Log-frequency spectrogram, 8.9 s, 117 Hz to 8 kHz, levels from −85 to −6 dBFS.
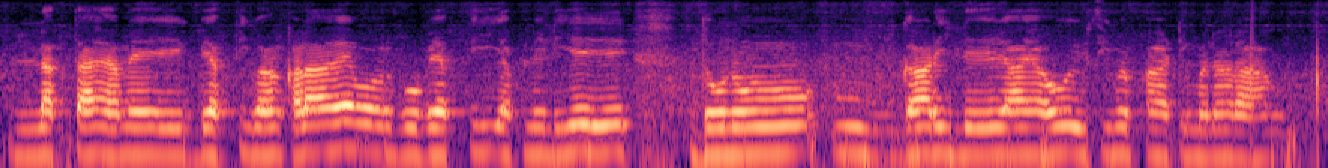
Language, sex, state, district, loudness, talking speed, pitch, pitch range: Hindi, male, Chhattisgarh, Bilaspur, -20 LUFS, 165 wpm, 165 Hz, 160-170 Hz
